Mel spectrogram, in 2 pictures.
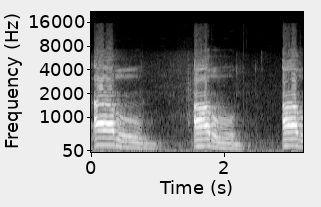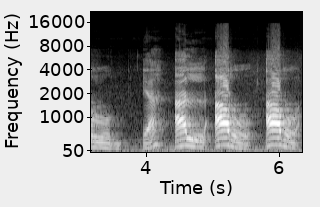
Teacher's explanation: r-nya tebal Kenapa r-nya tebal sebelumnya ada fathah setelahnya ada huruf istilla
